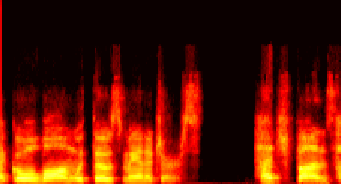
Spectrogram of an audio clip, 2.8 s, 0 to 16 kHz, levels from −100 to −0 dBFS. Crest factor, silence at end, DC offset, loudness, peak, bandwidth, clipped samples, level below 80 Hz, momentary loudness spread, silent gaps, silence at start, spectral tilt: 16 dB; 0 s; under 0.1%; -22 LUFS; -6 dBFS; 9.2 kHz; under 0.1%; -86 dBFS; 15 LU; none; 0 s; -1.5 dB/octave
